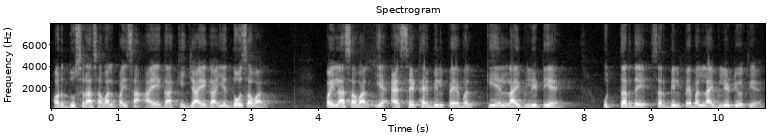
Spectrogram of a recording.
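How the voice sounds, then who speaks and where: Male tutor, fairly high voice, pleading, repetitive online lecture delivery. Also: measured pace. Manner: coaxing, repetitive, mixes Marathi, Hindi and English; acts out student replies. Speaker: accounts teacher.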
